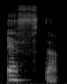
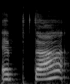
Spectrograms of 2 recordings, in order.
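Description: First: The consonant before the t is an f. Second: The consonant before the t is a p. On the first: "some people say with an F" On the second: "some people say it with a P"

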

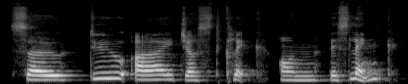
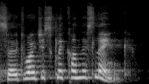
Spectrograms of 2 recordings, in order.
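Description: First: The sentence is read slowly. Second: The sentence is read at natural pace. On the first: "the first time slowly for you to grasp the meaning" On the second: "read it twice more at a more natural pace"

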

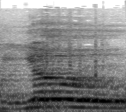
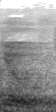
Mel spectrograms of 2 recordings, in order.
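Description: First: It is said drawn out and loud. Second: It is said quick, smooth and cool.

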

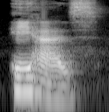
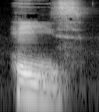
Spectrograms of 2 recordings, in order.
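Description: First: Two separate words, with has fully pronounced. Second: One syllable, with has reduced to an s. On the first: "I'm going to say he has" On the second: "followed by he's"

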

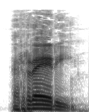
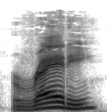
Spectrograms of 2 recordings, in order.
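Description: First: The R is trilled. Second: The R is a soft English R. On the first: The speaker calls it wrong. "no ready" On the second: The speaker calls it right. "Sino ready"

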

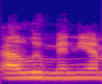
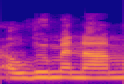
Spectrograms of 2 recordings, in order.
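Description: First: It is said the British way, five syllables. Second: It is said the American way, four syllables.

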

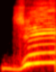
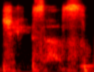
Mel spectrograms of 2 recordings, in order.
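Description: First: It is screamed loudly. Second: It is said quietly and calmly.

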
